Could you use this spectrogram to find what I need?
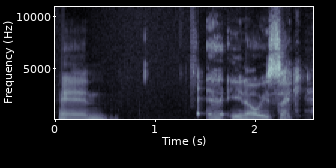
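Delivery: plain reading voice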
